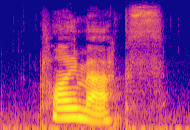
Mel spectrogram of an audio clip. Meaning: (noun) 1. A rhetorical device in which a series is arranged in ascending order 2. An instance of such an ascending series 3. The culmination of a narrative's rising action, the turning point
- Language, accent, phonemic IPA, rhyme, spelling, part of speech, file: English, US, /ˈklaɪ.mæks/, -aɪmæks, climax, noun / verb / adjective, En-us-climax.ogg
